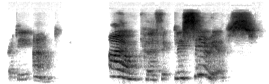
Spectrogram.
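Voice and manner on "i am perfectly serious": slightly raised, slow, deliberate, pitched-up voice. Showing the class Elizabeth's answer: slightly raised voice. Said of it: "raise her voice a little bit".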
